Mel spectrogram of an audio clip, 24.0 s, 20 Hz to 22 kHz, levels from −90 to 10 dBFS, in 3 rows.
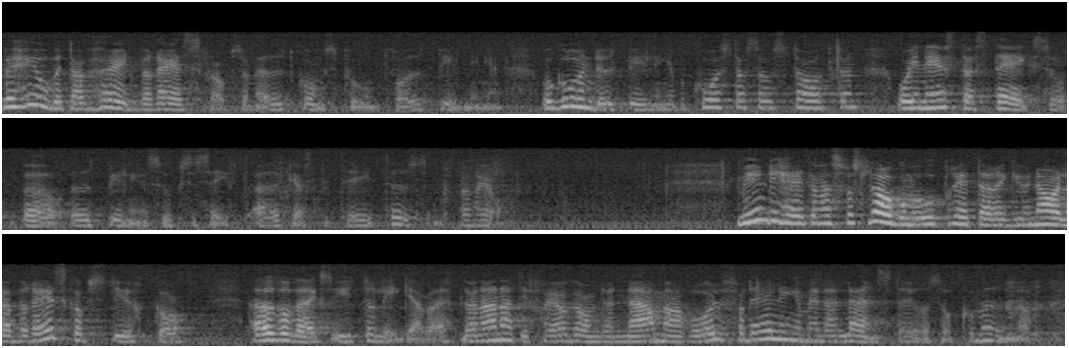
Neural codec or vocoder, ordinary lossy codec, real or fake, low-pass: vocoder, 24 kHz, 100 mel bands, Vocos; none; fake; 7.2 kHz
